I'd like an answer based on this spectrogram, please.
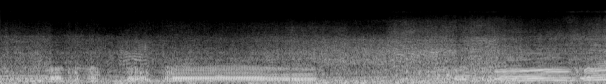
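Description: Pit bike engine revving hard, its pitch sweeping up and then holding at steady plateaus in turn, like a bike being ridden through the throttle and gears, over a constant low rumble.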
